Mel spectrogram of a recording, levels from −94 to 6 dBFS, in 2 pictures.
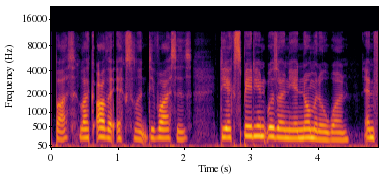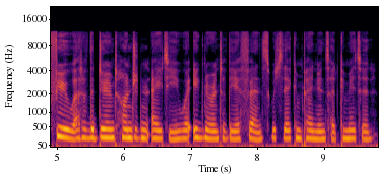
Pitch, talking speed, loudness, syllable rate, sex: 205 Hz, 190 wpm, -18 LUFS, 6.1 syllables/s, female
